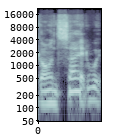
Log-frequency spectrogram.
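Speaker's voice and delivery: voice cracks, breaking mid-phrase. Going over a price chart, voice cracking. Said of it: "my voice cracked there".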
